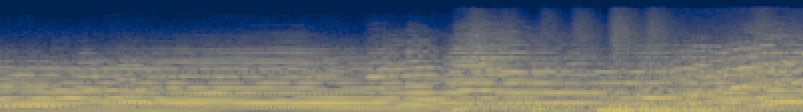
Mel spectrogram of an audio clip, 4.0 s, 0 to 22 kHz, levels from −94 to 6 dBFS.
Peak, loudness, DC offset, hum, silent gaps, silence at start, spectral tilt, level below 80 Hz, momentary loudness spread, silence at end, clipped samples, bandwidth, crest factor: -4 dBFS; -18 LUFS; under 0.1%; none; none; 0 s; -7 dB/octave; -38 dBFS; 2 LU; 0 s; under 0.1%; 11 kHz; 12 dB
